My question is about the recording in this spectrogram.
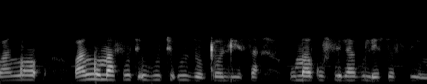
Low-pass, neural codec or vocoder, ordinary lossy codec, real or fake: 3.6 kHz; none; none; real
